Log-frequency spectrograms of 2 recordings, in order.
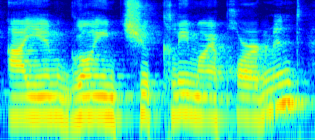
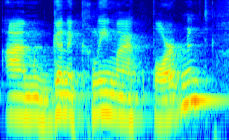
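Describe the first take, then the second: First: It is said in full as going to. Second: It is reduced to gonna. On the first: "essa contração lá do going to" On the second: "ela usa ali o I'm gonna clean my apartment"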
